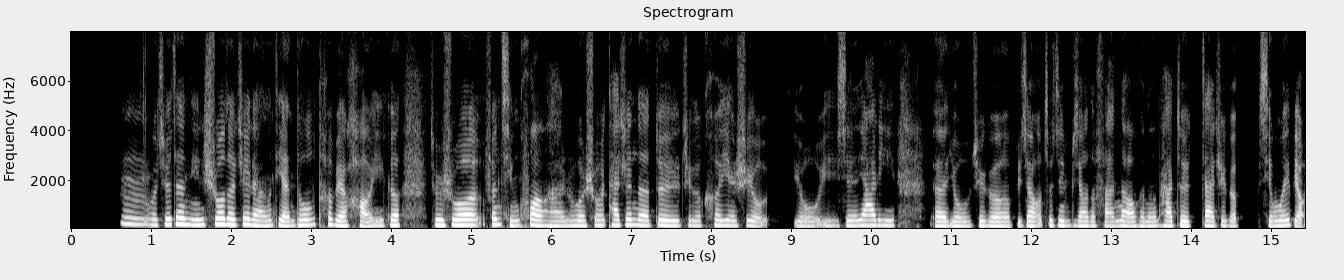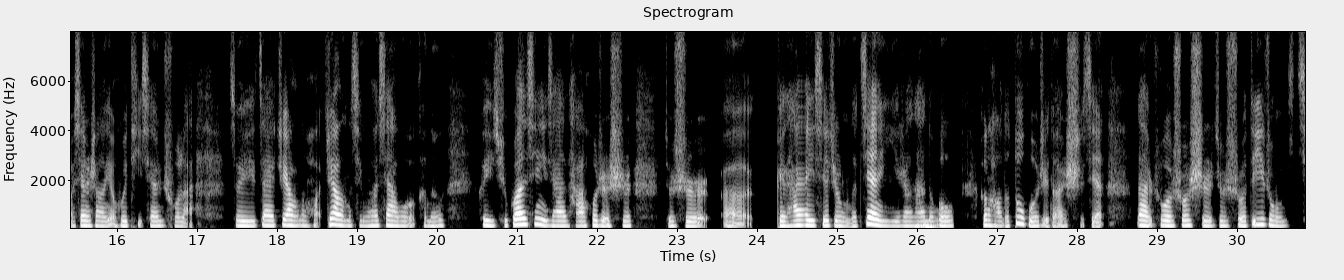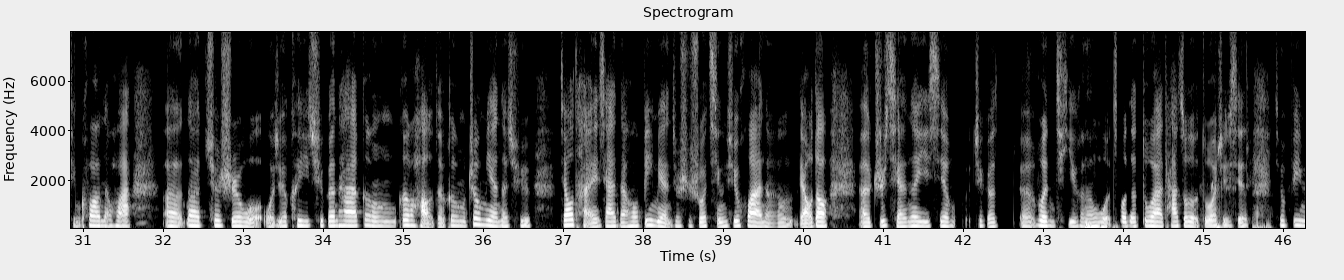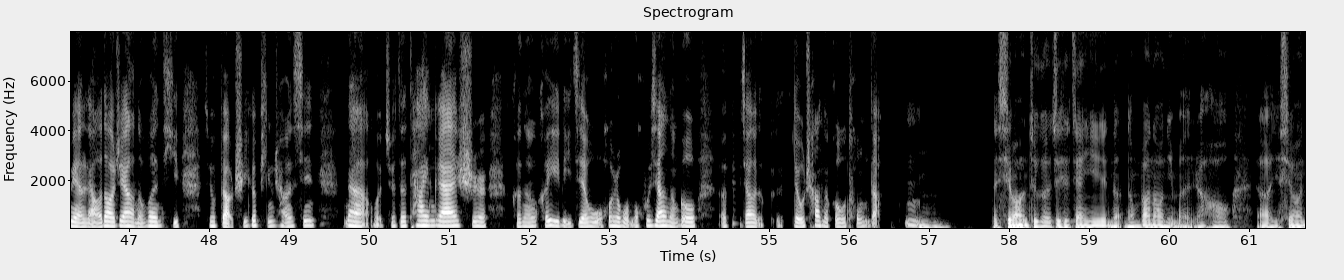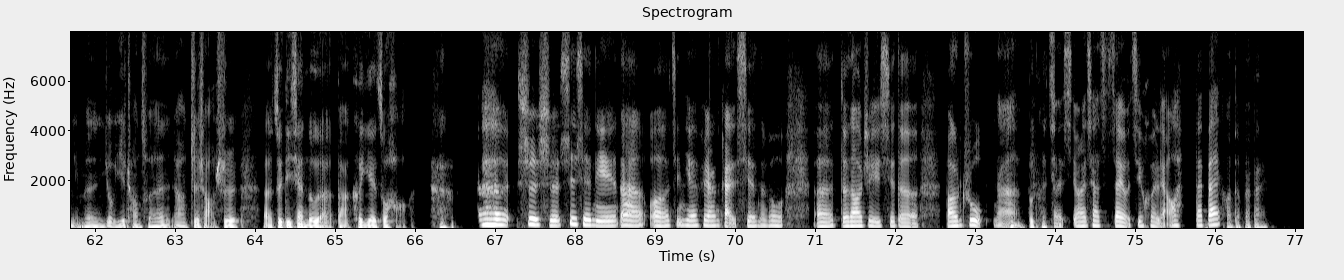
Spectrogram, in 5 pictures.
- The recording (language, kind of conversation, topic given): Chinese, advice, 我该如何与朋友清楚地设定个人界限？
- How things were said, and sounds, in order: "保持" said as "表持"; laugh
